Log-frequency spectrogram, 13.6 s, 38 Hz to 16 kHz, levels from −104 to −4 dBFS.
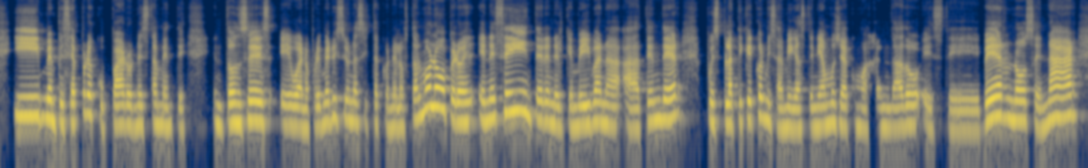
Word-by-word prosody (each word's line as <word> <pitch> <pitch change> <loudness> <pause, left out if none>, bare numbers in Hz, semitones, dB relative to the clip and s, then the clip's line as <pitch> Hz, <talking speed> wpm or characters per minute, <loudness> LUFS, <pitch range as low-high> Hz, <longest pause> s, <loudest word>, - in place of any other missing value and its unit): y 250 -1 +3
me 230 - +5
empecé 195 -2 -1
a 195 - -2
preocupar 185 -9 0
honestamente. 180 -1 -5 0.4
Entonces, 195 +3 +1
eh, 180 -1 -2
bueno 170 -2 0
primero 185 +6 -3
hice 230 0 -6
una 205 -1 -3
cita 190 -2 -11
con 170 -1 -10
el 170 0 -4
oftalmólogo 315 - +4
pero 205 -2 +3
en 205 +1 0
en 215 -1 0
ese 235 +6 +2
inter 265 -8 +2
en 195 -2 -2
el 175 -1 -3
que 175 -1 -6
me 175 +1 0
iban 195 +2 +1
a 180 -1 -1
a 160 0 -2
atender 220 +8 +1 0.3
pues 195 -2 -4
platiqué 195 +2 0
con 245 +1 -1
mis 200 -4 -6
amigas 165 -1 -3
teníamos 175 +3 -3
ya 175 -2 -1
como 175 -1 -10
agendado 170 +2 -4
este, 150 -1 -9
vernos, 215 -1 +4
cenar, 235 +8 +4
195 Hz, 180 wpm, -20 LUFS, 175-220 Hz, 0.4 s, me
